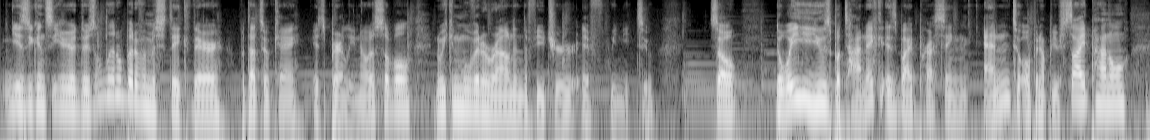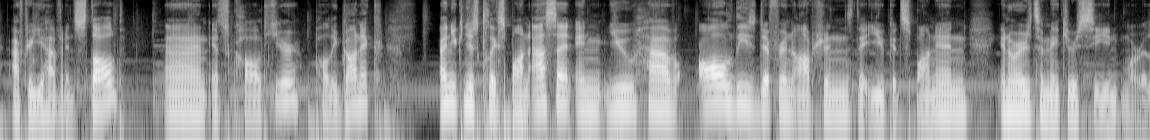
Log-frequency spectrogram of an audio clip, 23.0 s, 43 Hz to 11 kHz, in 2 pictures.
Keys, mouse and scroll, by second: 9.6 n, 11.5 click, 14.1 click, 15.8 click, 16.3-18.6 drag.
